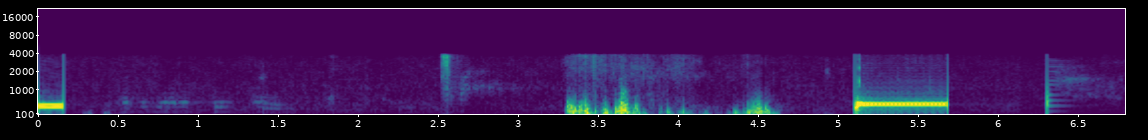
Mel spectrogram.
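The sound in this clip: Telephone busy-signal tones: a steady mid-pitched tone cut off at the very start, then a second, longer half-second burst near the end. A short spoken word and a few clicks fall between the tones.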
